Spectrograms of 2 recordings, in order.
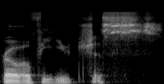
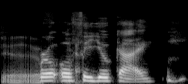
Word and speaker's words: Rho Ophiuchi: And you also have a cool shot of I never know how to pronounce it. Rho Ophiuchus. Rho Ophiuchi.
